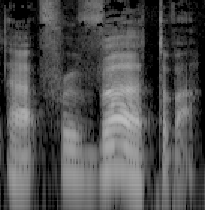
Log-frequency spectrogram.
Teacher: with the stress on the second syllable, the to being short like toggle, and the var being long like the var in Jamie Vardy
